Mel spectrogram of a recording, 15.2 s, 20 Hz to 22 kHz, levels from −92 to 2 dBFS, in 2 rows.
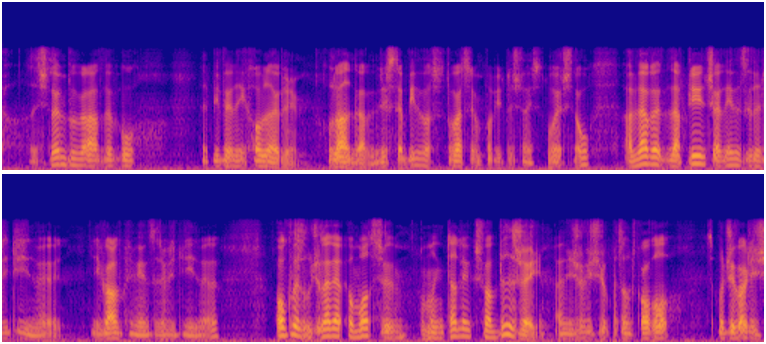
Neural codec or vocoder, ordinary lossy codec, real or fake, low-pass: autoencoder, 22.05 kHz, a latent of 192 numbers a frame, VITS, trained on many speakers; none; fake; 7.2 kHz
